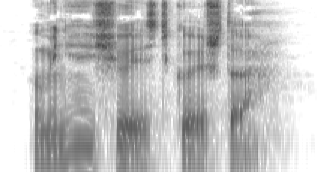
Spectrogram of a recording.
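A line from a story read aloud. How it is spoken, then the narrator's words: Sighing. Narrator (Russian): вздохнул я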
